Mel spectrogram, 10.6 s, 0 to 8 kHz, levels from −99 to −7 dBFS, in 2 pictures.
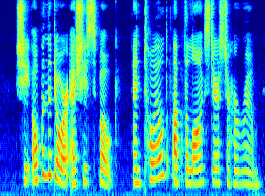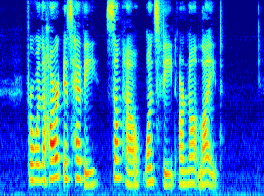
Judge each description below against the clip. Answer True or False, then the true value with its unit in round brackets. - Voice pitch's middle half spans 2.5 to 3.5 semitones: False (4.7 semitones)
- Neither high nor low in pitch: False (215 Hz)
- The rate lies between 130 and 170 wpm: True (160 wpm)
